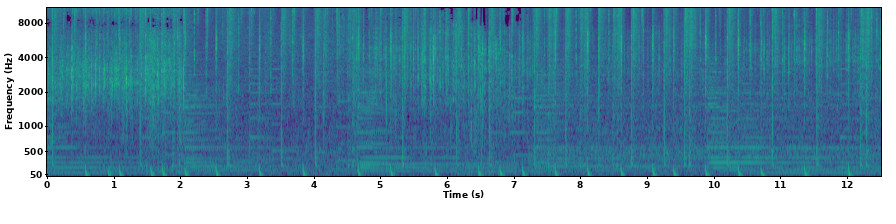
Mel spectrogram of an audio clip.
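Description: Background music: a steady beat of sharp hits over held chords that change every few seconds.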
